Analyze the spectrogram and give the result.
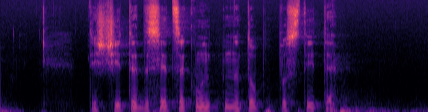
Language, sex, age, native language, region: Slovenian, male, 18-29, Slovenian, Zasavska region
